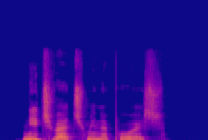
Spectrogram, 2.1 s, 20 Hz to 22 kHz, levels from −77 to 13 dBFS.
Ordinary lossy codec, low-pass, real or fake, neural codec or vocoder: none; 14.4 kHz; fake; vocoder, 44.1 kHz, 128 mel bands, Pupu-Vocoder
